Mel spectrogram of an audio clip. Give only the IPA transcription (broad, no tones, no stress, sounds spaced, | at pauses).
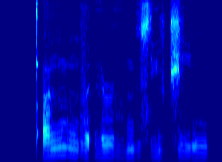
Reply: qʼ u ŋ m ə ŋ v ə ʔ ə̤ ɹ o̤ m ṳ s ɾ e̤ j t͡ʃ i ŋ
